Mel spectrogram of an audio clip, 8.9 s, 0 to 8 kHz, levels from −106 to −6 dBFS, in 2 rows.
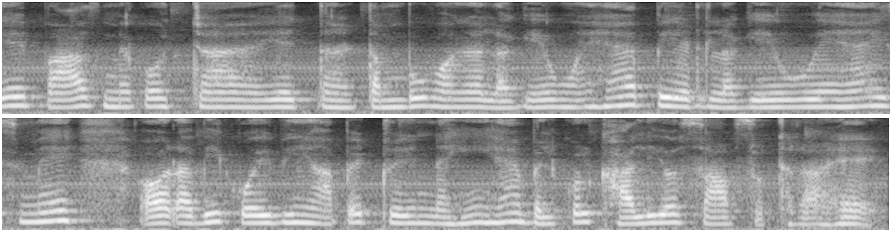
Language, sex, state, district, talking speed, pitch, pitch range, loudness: Hindi, female, Himachal Pradesh, Shimla, 200 wpm, 200 Hz, 195-215 Hz, -18 LUFS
